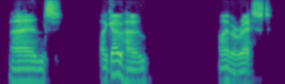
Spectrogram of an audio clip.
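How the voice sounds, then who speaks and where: A man with a British accent speaks at a fairly slow pace in a dry, close sound with no echo. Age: 60s. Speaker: interviewer, charity walker. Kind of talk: interview. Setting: outdoors.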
